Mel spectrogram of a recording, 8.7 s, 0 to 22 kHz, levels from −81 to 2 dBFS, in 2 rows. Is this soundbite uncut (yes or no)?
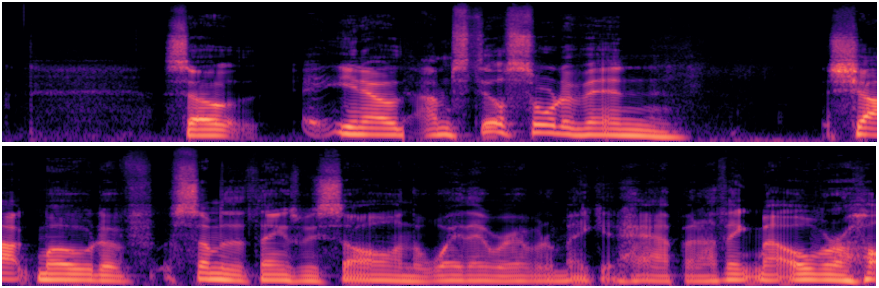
no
